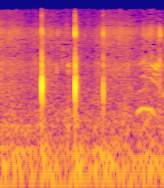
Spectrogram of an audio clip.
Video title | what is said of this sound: ปลูกเตยหอมในกระถาง และพาไปดูลูกพลับหวานที่ญีปุ่น | แต่มันยังกรอบอยู่เลย เสียงกรอบ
